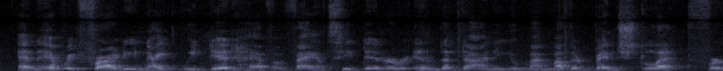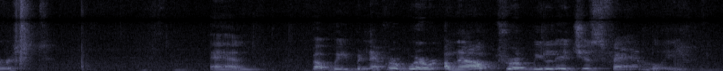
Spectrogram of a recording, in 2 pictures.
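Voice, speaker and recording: In an American accent, a woman talks at a moderate pace, with audible room echo and noticeable background noise. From US Midwest, Detroit. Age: 90s. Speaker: interviewee, family elder. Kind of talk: oral history interview.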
